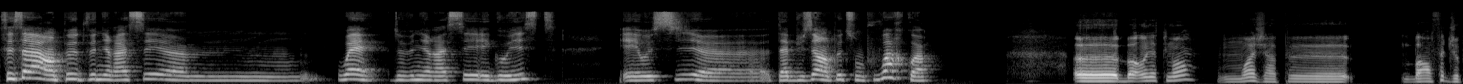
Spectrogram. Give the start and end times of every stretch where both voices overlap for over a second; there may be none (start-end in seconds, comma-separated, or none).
none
